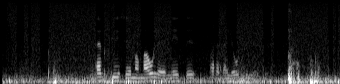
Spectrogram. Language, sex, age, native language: Icelandic, male, 20-29, Icelandic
